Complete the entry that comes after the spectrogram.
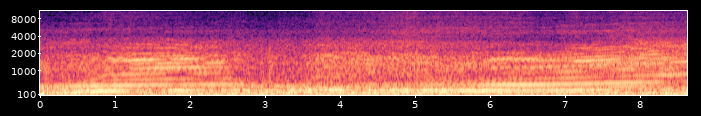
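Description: Kawasaki Z800's inline-four engine pulling at steady revs under light throttle through a bend, with an aftermarket exhaust fitted with its dB killer, over heavy wind rush. The revs dip briefly and pick up again about three seconds in, then rise slowly near the end.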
